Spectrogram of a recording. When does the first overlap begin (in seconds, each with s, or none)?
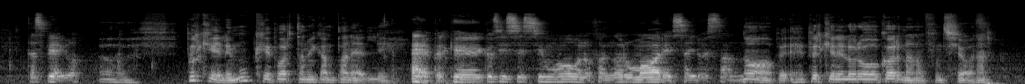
none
